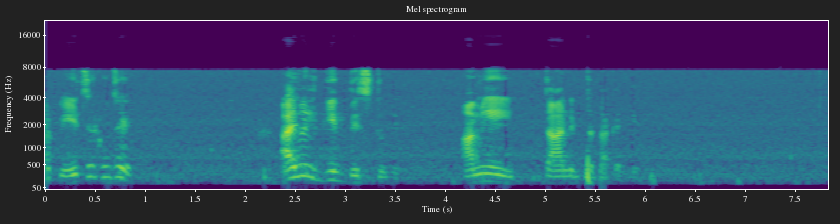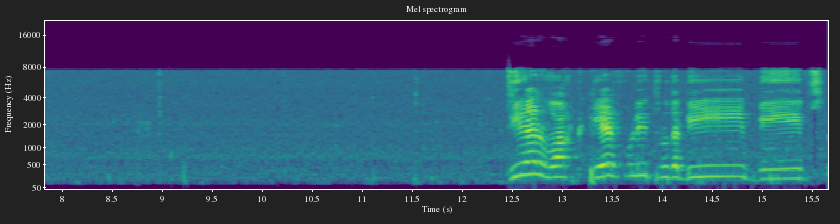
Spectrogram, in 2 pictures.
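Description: A man speaks calmly close to a microphone, in bursts with pauses.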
